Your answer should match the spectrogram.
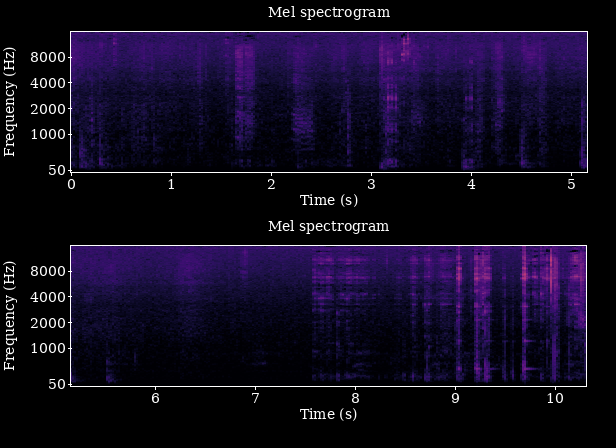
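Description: Faint, scattered knocks and rustles of someone moving about a quiet room, with denser clicking and handling noise from the camera being picked up near the end. No banjo is played.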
